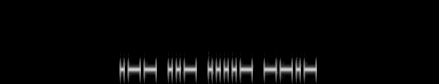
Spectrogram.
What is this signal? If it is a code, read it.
Morse code, heard as a keyed tone, about 30 wpm, 700 Hz. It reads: WU4Q
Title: USA Call Signs - 4 Characters - 3x Character Spacing - 30wpm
